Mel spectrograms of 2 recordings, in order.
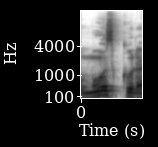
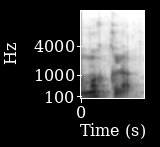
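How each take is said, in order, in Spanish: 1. El sonido de la s se pronuncia claramente. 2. El sonido de la s se omite o se suaviza.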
